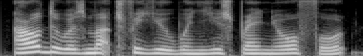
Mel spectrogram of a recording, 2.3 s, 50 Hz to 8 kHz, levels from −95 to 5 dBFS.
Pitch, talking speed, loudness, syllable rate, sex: 205 Hz, 290 wpm, -16 LUFS, 5.5 syllables/s, female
